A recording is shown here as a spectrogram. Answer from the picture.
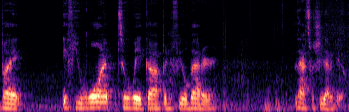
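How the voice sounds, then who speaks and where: American accent from a woman speaker. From Philadelphia, US. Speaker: tarot card reader. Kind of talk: tarot reading. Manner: casual, chatty.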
